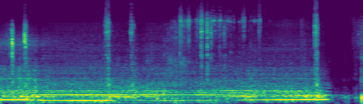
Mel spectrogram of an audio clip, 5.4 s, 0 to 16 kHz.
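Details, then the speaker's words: 1979 Chevy K10 cold start, no tachometer: cold-blooded engine idles low and lumpy, an uneven beat under a steady drone with keys rattling; rough cold idle, choke probably not set. "there it goes it's a little rough as you can hear it is very rough it shouldn't be off right now"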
